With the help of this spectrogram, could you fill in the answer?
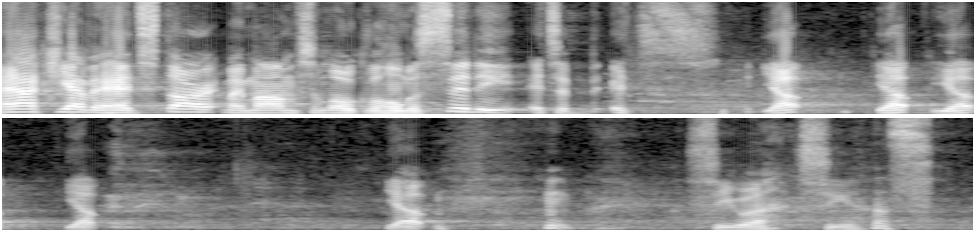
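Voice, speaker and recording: A man with an American accent speaks at a fairly slow pace with long, frequent pauses. His fairly high voice has a bright, sharp tone and ordinary pitch variation. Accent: American-sounding English. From Israel. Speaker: storyteller giving a talk to an audience. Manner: hesitant, searches for words at times.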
